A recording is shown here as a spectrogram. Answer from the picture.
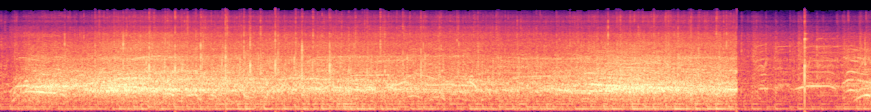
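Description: Stands of a baseball crowd cheering and shouting loudly with cheering-section music, swelling just after the pitch and holding loud, then cut off abruptly about nine seconds in.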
